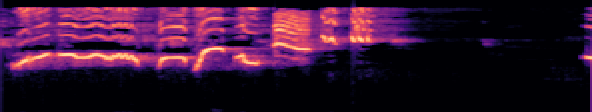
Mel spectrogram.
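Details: Female Oriental magpie-robin calling a male, used as a lure: two seconds of wavering, warbled whistles with quick slurred notes, then silence and one short falling whistle at the end.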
